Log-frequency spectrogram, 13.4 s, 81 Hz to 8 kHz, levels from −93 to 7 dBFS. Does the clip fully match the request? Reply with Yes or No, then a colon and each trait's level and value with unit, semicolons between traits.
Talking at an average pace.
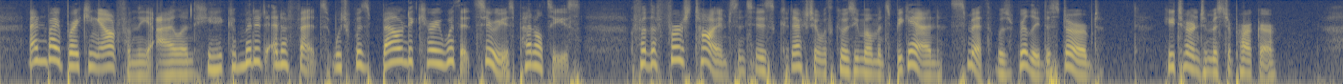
Yes: average, 185 wpm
